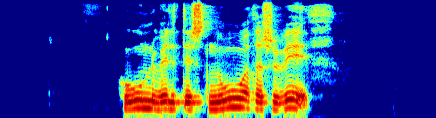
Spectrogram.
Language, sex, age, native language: Icelandic, male, 20-29, Icelandic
